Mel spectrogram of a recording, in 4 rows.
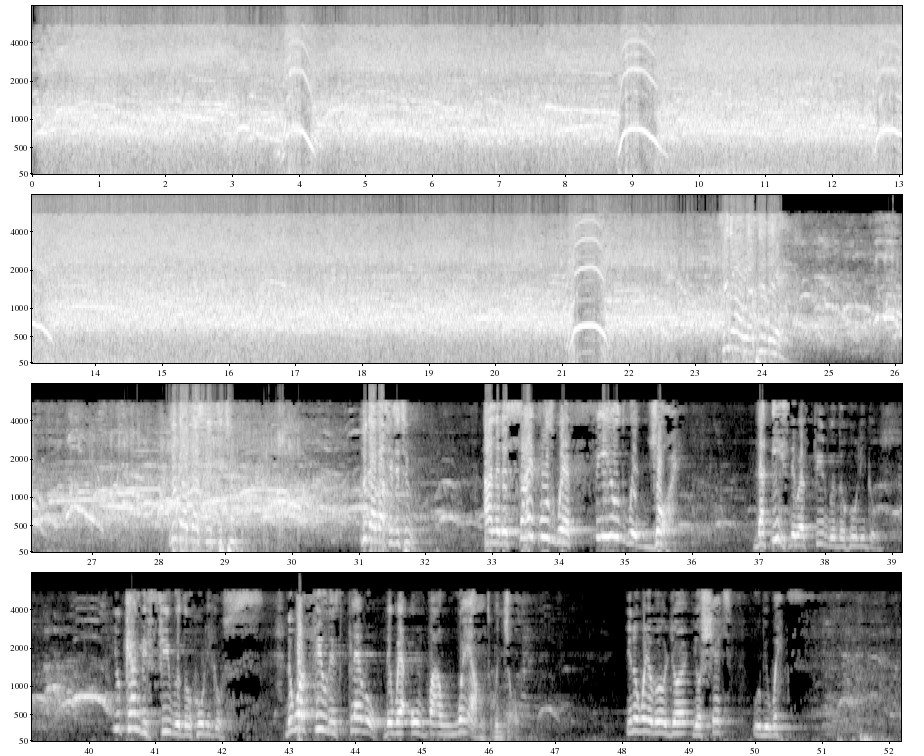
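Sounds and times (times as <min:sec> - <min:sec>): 
individual voices whooping and shouting in a crowd: 0:00.0 - 0:31.2, 0:39.0 - 0:40.4, 0:51.2 - 0:52.1
large audience roaring and cheering: 0:00.0 - 0:34.0, 0:38.6 - 0:40.9, 0:50.9 - 0:52.1
speech: 0:24.0 - 0:24.4, 0:31.2 - 0:31.9, 0:32.9 - 0:35.7, 0:37.0 - 0:39.0, 0:40.4 - 0:42.3, 0:43.0 - 0:46.6, 0:48.1 - 0:50.6.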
